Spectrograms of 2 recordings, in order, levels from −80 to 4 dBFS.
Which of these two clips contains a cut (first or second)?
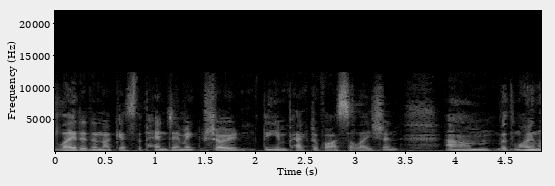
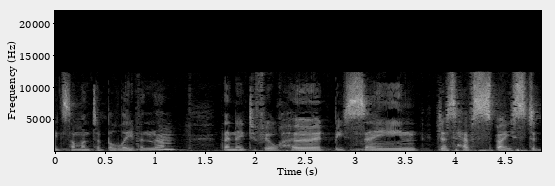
second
